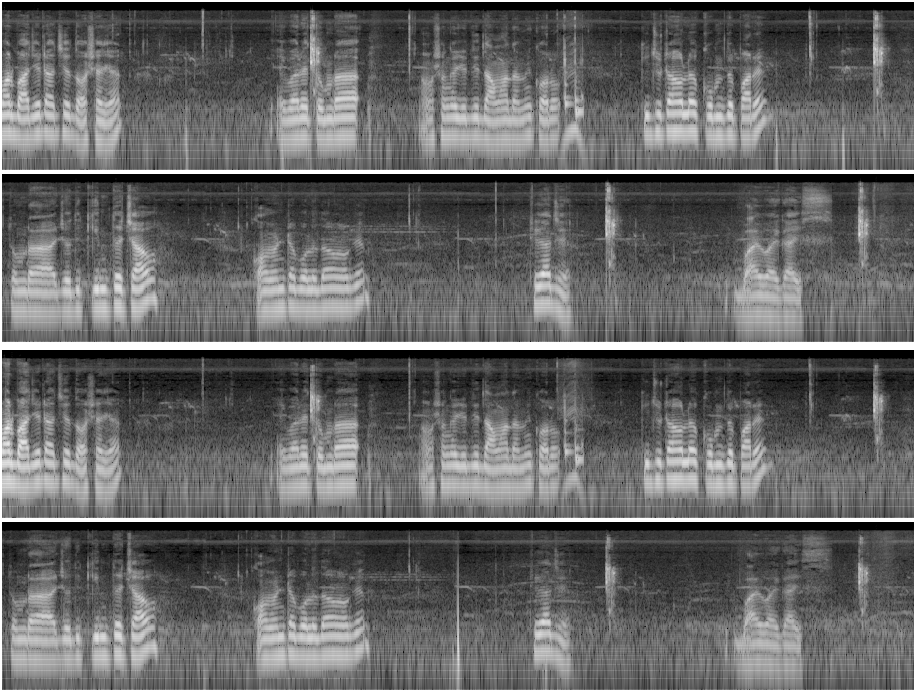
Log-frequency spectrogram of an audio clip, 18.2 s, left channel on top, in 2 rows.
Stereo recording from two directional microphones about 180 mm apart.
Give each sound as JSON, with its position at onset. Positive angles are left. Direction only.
{"t": 0.0, "sound": "speech", "side_deg": -15}
{"t": 2.7, "sound": "speech", "side_deg": 5}
{"t": 9.2, "sound": "speech", "side_deg": 0}
{"t": 14.4, "sound": "speech", "side_deg": 5}
{"t": 16.5, "sound": "speech", "side_deg": 5}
